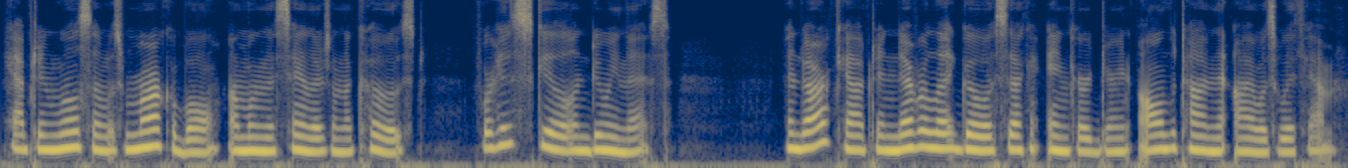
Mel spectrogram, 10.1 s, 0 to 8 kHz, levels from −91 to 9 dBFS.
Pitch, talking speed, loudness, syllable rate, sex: 220 Hz, 200 wpm, -14 LUFS, 5.4 syllables/s, female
